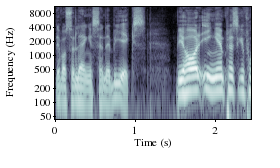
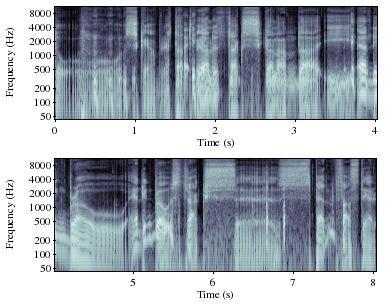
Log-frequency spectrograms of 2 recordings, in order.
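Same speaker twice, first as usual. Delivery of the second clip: whispered, hushed, breathy intercom announcer voice; 5 semitones lower, 7 dB quieter than usual. Telling a story about a male flight steward: imitating a cabin announcement. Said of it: "Så här låter det när han säger".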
